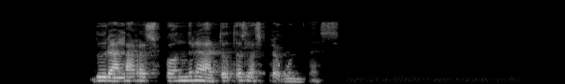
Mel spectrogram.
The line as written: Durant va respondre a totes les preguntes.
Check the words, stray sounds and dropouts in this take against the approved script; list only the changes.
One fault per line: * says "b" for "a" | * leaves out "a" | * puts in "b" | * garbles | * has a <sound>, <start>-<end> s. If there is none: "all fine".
all fine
